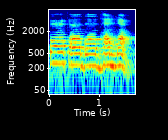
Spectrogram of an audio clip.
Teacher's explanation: last हमारा पवर्ग, पवर्ग में आप देखिए प फ ब भ म, होठ, होठों का प्रयोग हो रहा है इसलिए वो ओष्ठ्य कहलाते हैं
